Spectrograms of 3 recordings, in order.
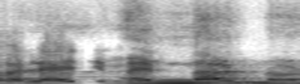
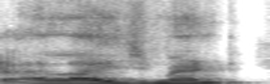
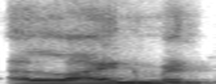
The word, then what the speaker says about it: alignment: meaning of alignment? Not alignment. It is alignment. ALIGNMENT. Yes, sir. Alignment. G silent है.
